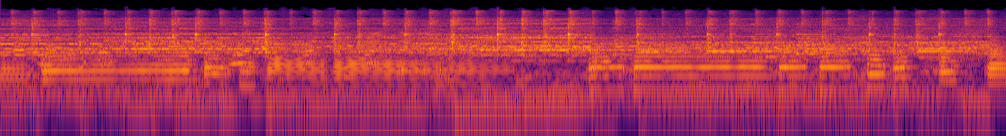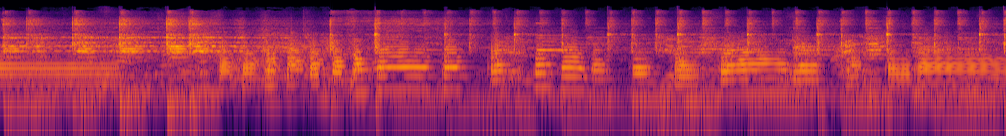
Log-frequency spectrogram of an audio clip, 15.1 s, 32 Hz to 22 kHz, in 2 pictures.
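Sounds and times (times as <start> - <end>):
latin jazz backing track: 0.0 - 15.0
trombone solo melody: 0.0 - 15.0.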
